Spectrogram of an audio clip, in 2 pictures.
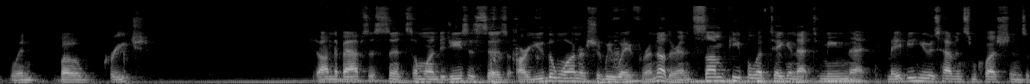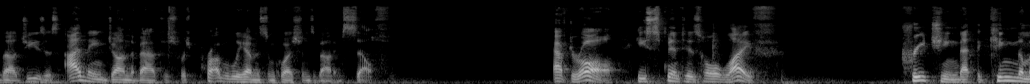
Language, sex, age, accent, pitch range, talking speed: English, male, 40-59, American, 100-135 Hz, 180 wpm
